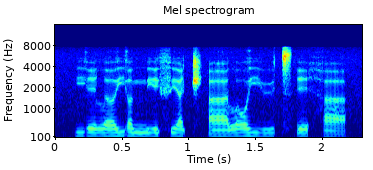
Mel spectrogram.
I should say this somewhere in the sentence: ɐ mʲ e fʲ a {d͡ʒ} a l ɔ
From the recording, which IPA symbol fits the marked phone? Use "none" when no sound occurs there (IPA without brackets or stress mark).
t͡ʃʼ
